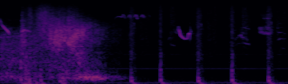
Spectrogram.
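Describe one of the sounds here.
Quick footsteps patter on grass.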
